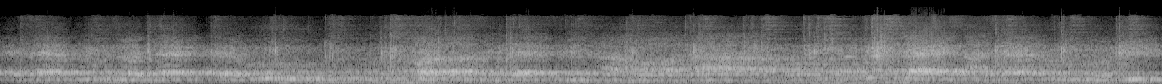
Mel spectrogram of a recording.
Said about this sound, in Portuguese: E finalmente o clube voltava a disputar uma fase final do Mundial Interclubes. A torcida cantava feliz.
